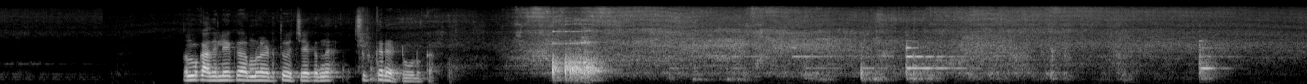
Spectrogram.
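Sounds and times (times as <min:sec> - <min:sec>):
chicken sizzling in pot: 0:00.0 - 0:13.0
wooden spoon stirring: 0:06.7 - 0:11.4
spoon knocking against pot: 0:07.9 - 0:09.6, 0:12.0 - 0:12.4.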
